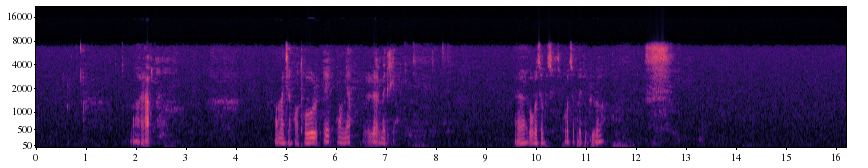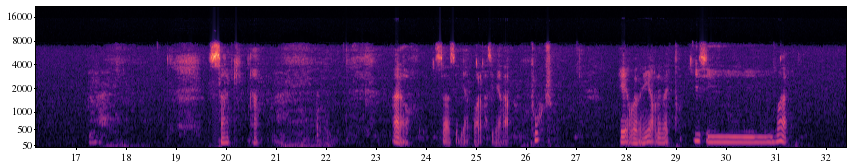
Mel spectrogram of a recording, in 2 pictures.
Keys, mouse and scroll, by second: 2.1-5.2 middle drag, 5.2-6.9 drag, 7.7-9.6 middle drag, 13.3-14.9 drag, 19.6 KP_5, 20.3 KP_1, 24.0-26.8 right drag, 25.3-27.7 middle drag, 27.7-29.3 drag, 31.2-32.4 middle drag.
